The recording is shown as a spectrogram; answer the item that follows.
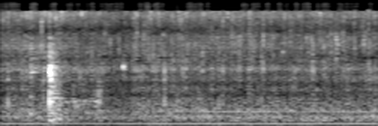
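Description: Egg foo yung fries in a pan with a steady, close sizzle and crackle, plus a brief scrape of the spatula early on and no talking.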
